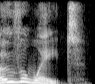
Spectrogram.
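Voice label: "overweight", English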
